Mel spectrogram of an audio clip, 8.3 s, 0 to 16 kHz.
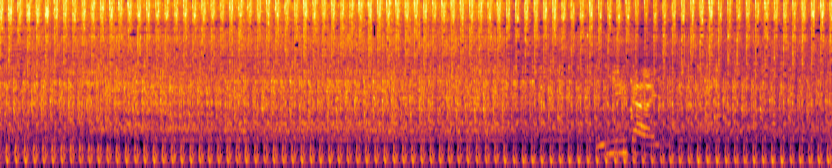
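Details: Diesel CD engine (power tiller) revving with a hard regular beat near 160 a minute and an extra rough clatter on top; engine not pulling, cause not yet known.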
